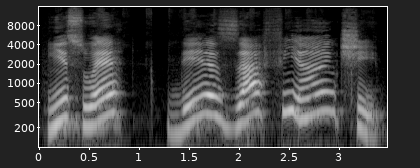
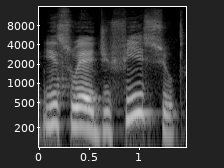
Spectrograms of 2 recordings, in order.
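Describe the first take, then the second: First: DESAFIANTE bem devagar, sílaba por sílaba; ênfase positiva. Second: Desanimado. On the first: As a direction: estique "desafiante" com gosto. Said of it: "dar ênfase nas palavras positivas". ("desafiante" pausado e enfático) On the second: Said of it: "ao invés de dizer". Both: Shown as a demonstration.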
